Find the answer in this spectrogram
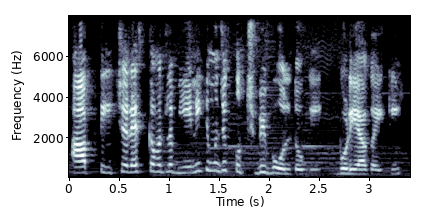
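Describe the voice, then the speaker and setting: A woman's voice: high-pitched, lively intonation, a little fast, a bit bright, soft background music. A woman playing a cheeky schoolgirl who talks back, in a comic skit. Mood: defiant. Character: sassy defiant schoolgirl.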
